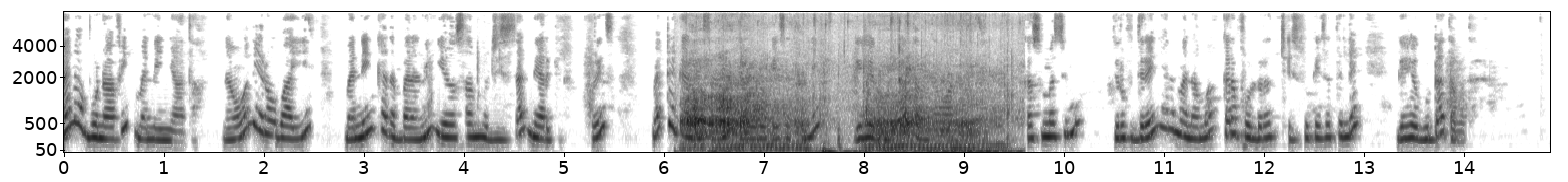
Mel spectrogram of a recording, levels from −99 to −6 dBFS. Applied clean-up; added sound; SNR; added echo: none; Dog; -5 dB; none.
